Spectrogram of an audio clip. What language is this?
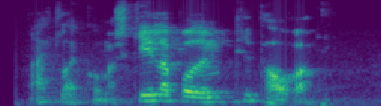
Icelandic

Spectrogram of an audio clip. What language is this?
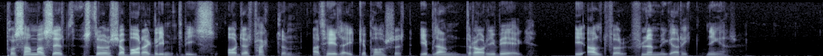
Swedish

